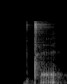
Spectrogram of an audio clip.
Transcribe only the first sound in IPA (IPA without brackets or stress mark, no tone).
tʼ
